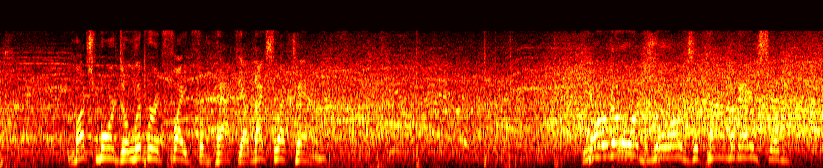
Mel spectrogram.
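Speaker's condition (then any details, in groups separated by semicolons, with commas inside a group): No condition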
